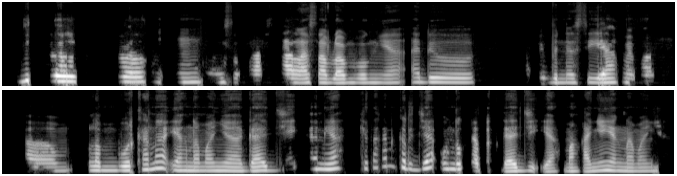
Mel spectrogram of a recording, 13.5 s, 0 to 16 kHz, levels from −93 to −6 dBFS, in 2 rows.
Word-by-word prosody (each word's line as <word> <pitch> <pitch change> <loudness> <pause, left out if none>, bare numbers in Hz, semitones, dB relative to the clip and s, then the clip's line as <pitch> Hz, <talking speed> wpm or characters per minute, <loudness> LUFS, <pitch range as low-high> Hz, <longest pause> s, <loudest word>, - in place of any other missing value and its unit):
Betul 225 -1 +9
betul, 205 -1 0 0.4
mhm, 195 0 -5 0.2
langsung 180 -1 -12
masalah 175 -1 0
asam 175 -1 0
lambungnya, 170 0 -2 0.2
aduh. 185 -1 -1 0.5
Tapi 380 - -24
bener 175 0 -4
sih 180 0 -8
ya, 175 - +7 0.2
memang, 165 -2 -10 0.5
mmm, 160 -1 -5 0.3
lembur 180 0 +1
karena 220 +5 -1 0.2
yang 180 -1 -1
namanya 170 0 -2 0.2
gaji 170 +3 -2 0.2
kan 235 0 -6
ya, 250 - +1 0.2
kita 255 +3 -12
kan 350 +1 -12
kerja 270 -4 -1 0.2
untuk 235 -1 0
dapet 165 - -6
gaji 155 +2 +2 0.2
ya, 140 - -4 0.2
makanya 150 +3 -3
yang 170 -1 -3
namanya 155 +1 -7
175 Hz, 140 wpm, -23 LUFS, 170-195 Hz, 0.5 s, Betul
